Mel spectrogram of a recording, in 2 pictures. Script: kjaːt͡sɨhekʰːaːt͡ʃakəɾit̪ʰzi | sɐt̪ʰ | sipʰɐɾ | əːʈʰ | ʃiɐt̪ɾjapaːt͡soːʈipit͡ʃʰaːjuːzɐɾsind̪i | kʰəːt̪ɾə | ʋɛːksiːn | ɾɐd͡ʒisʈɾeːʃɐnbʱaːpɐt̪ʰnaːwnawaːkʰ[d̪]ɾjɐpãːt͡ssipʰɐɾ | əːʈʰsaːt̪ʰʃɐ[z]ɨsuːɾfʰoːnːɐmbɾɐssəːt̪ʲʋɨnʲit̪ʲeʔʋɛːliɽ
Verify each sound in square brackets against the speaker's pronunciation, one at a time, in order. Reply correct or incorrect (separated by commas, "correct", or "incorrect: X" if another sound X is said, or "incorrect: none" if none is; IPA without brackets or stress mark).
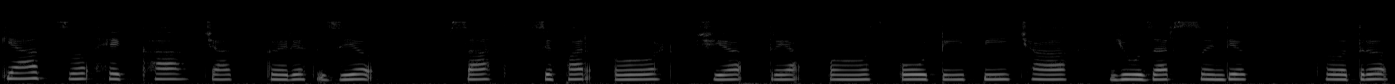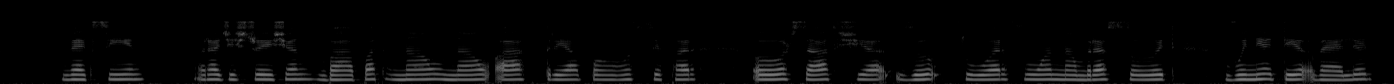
incorrect: t̪, correct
